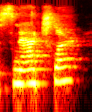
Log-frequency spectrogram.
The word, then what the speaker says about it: Snatchler: or first of all the snatchler rhymes with The Bachelor and that's what the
